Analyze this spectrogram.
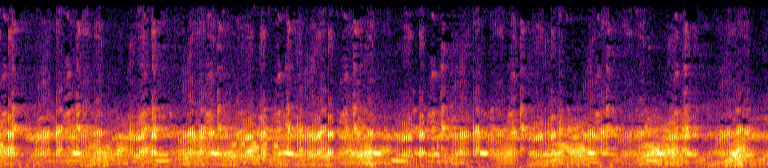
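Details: Frogs call together in a crowded chorus of grating, pulsed croaks, with small bright chirping notes dotted through at roughly one-second intervals.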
